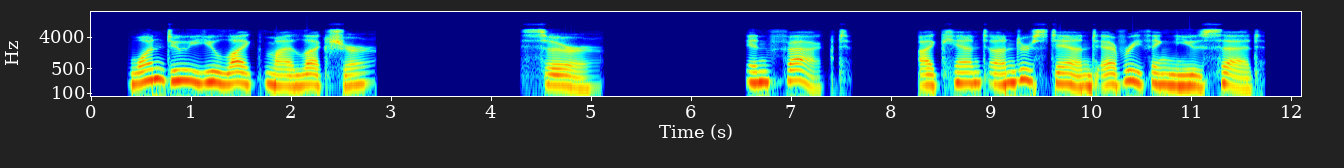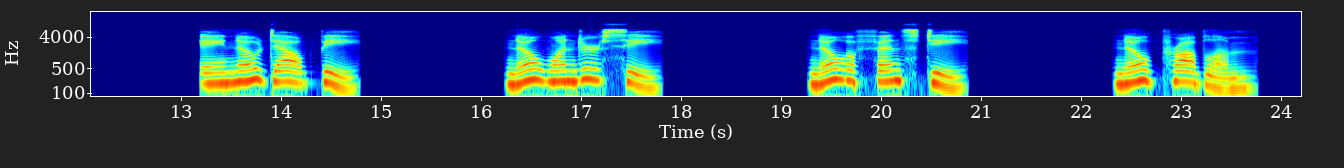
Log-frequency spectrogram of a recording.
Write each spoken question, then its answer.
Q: Do you like my lecture? Sir. In fact, I can't understand everything you said.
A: Answer C.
